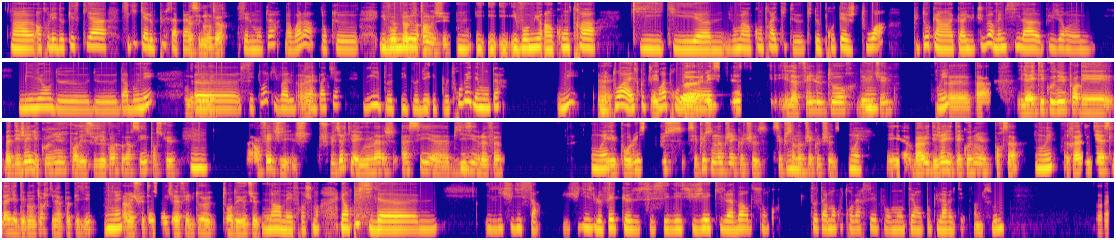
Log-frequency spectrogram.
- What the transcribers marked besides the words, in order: distorted speech; stressed: "toi"; other background noise; static
- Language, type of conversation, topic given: French, unstructured, Préféreriez-vous être célèbre pour quelque chose de positif ou pour quelque chose de controversé ?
